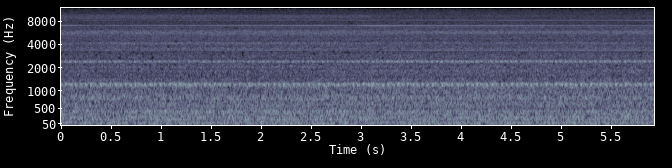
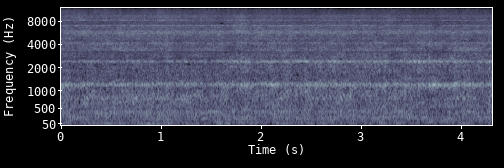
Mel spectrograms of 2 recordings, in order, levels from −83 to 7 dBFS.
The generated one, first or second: second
